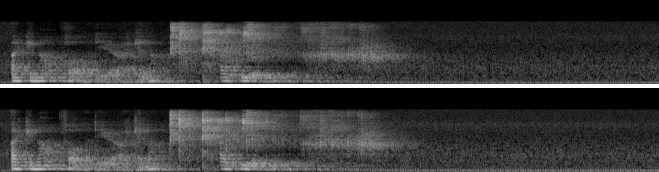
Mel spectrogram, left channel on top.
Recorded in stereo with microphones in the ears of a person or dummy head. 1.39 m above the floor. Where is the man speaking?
90° right, 0.9 m.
